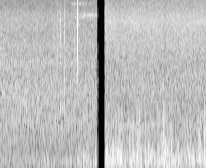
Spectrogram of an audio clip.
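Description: Wind buffeting the camera microphone, a low rumbling noise that drops out for an instant about halfway through and comes back louder.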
